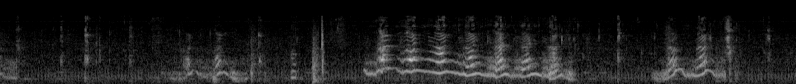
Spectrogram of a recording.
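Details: Cat eating sour cream gives bursts of wobbling, nasal 'nom nom' noises, several syllables per second, with smacking clicks and short pauses between bursts.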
